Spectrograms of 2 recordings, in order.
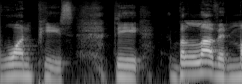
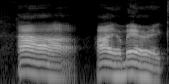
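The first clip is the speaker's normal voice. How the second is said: put-on very slow, old-timey 1930s tour guide voice. In a comedy bit, the tour guide tells a tourist the guide's name, old-timey 1930s tour guide voice. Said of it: "I'll keep this voice for the length of this bit".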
